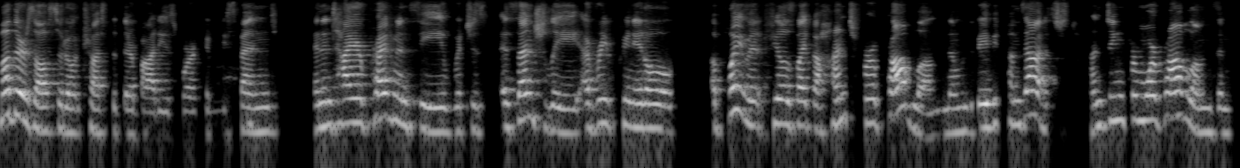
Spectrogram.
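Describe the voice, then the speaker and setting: A woman's voice: mid-range voice, moderate pace, a bit bright. A woman lactation consultant talking candidly and with animation in an interview, laughing through her points. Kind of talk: conversational interview. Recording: dull lo-fi sound.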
